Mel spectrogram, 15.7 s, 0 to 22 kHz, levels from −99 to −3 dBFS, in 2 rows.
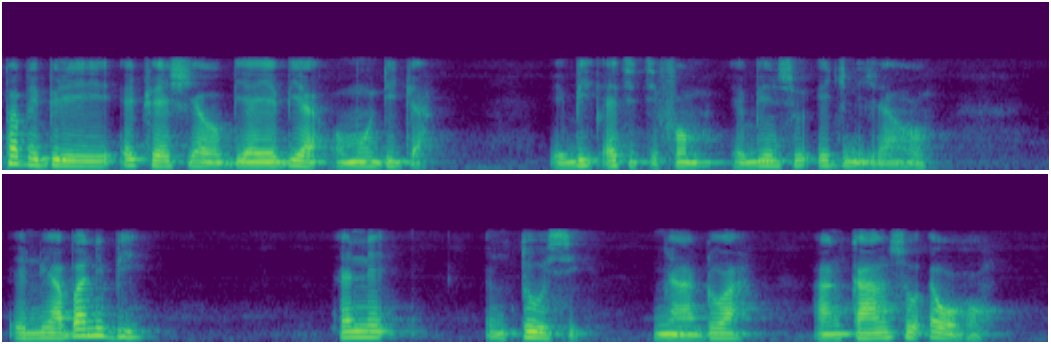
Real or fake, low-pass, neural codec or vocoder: real; 5.4 kHz; none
